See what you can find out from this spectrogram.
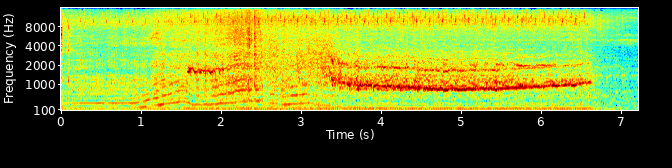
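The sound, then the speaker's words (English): A car's tires screech loudly as it brakes hard, a long, wavering squeal riding over a steady engine rumble for several seconds before it cuts off as the vehicle stops. “Stop the car! Stop the car!”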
